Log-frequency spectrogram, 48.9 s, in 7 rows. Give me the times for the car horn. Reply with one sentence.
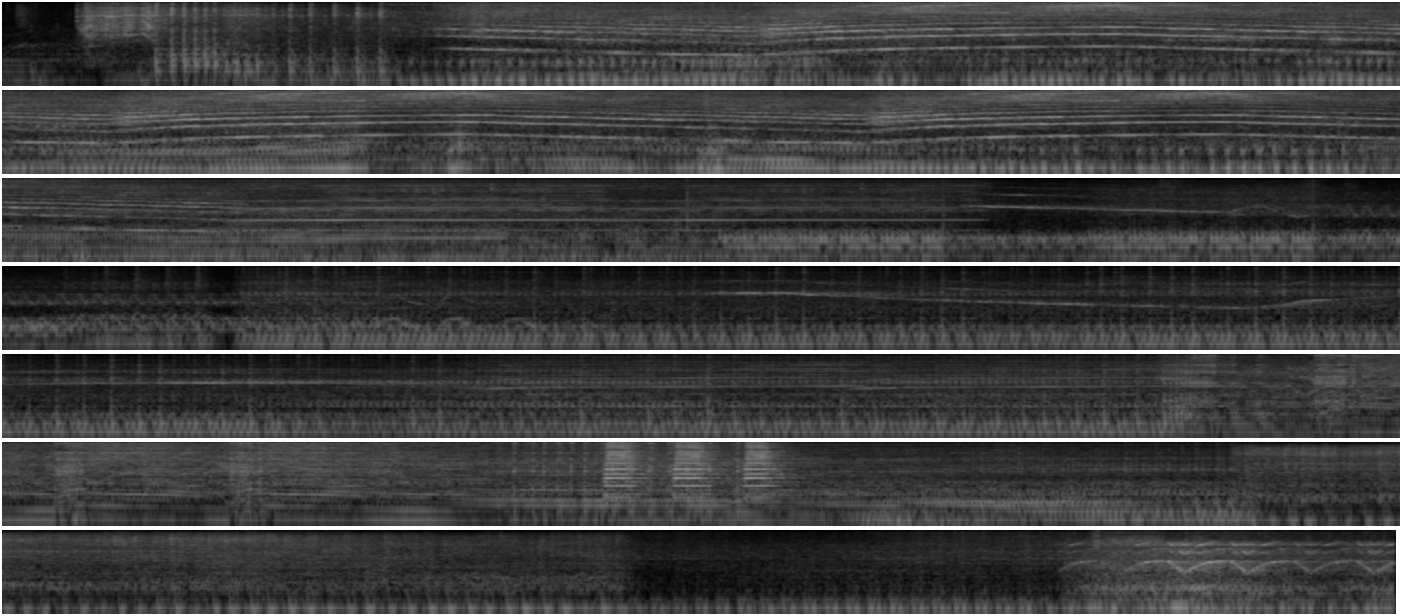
You can hear the car horn from 38.0 to 39.9 s.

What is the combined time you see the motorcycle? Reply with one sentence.
You can hear the motorcycle for 49 seconds altogether.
